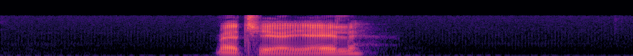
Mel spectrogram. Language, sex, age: Danish, male, 44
